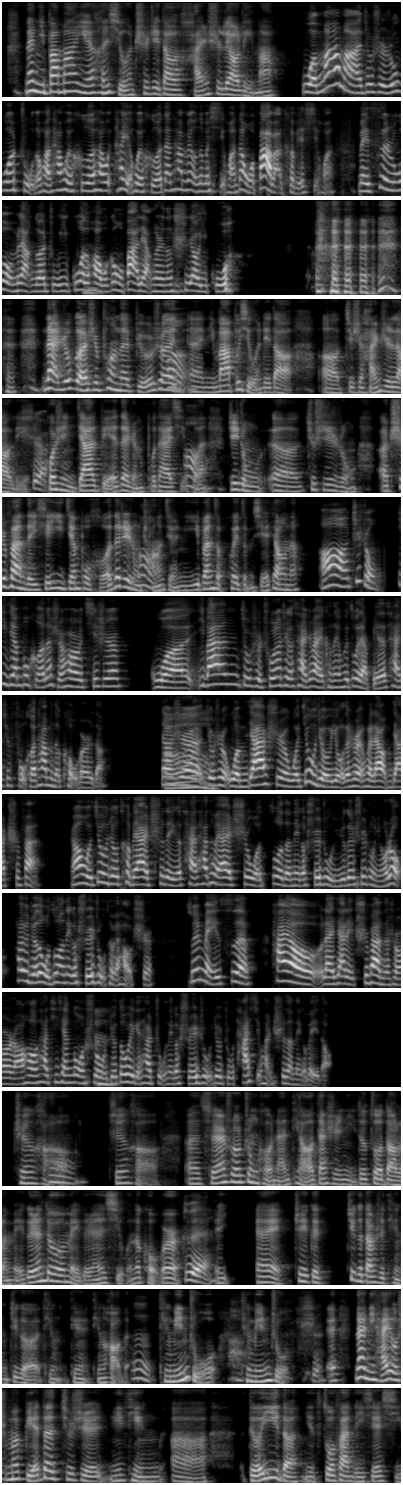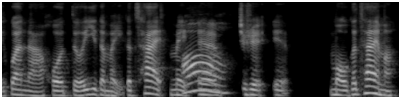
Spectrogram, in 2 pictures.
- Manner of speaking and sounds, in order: laugh; chuckle
- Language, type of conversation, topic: Chinese, podcast, 你平时做饭有哪些习惯？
